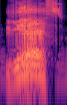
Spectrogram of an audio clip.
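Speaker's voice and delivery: loud, high, stretched put-on voice; talking coin. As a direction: answer loudly as the coin.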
